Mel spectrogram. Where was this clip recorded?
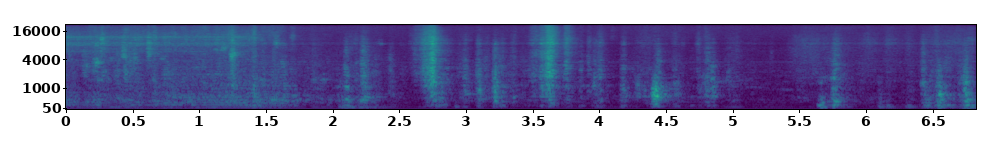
in a kitchen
